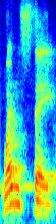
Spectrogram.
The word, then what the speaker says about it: Wednesday: Now, este de acá, it's difficult to write Wednesday, Wednesday, Wednesday. Suena de una manera, pero se escribe de otra. Es como si esta D casi que no se pronuncia.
